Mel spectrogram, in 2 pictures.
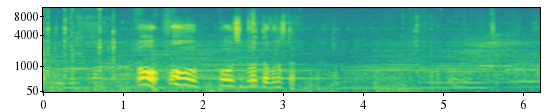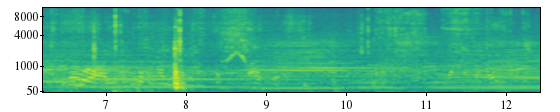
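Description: A fishing reel whirs as line is reeled in.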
